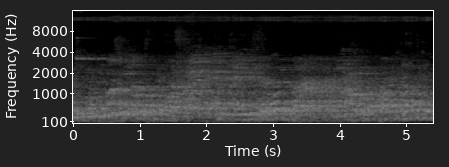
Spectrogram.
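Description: Footsteps walk across a hard floor in an echoing hall.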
